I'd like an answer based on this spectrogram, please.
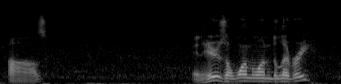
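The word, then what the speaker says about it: Aas: Oz is spelled A-A-S, pronounced Oz.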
